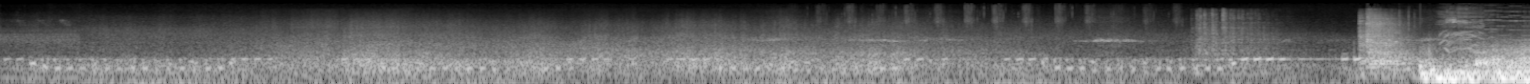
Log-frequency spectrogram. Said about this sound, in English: It was a dark and stormy night, just like this one.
